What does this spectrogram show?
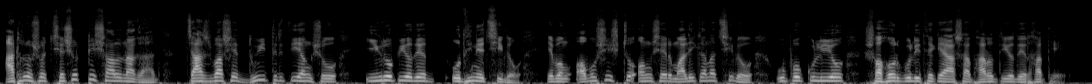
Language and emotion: Bengali, neutral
